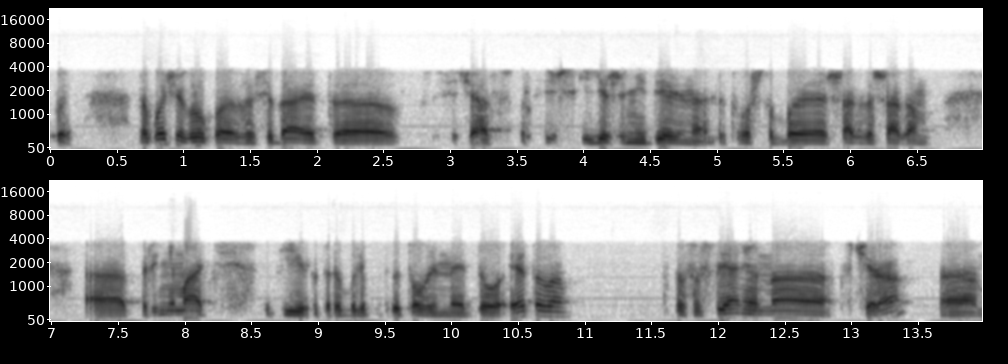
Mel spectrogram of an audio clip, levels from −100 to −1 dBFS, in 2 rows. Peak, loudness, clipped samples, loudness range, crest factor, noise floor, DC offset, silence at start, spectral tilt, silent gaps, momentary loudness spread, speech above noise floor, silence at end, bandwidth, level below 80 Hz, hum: -4 dBFS; -20 LUFS; under 0.1%; 2 LU; 16 dB; -62 dBFS; under 0.1%; 0 s; -8 dB/octave; none; 12 LU; 43 dB; 0 s; 3.9 kHz; -62 dBFS; none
